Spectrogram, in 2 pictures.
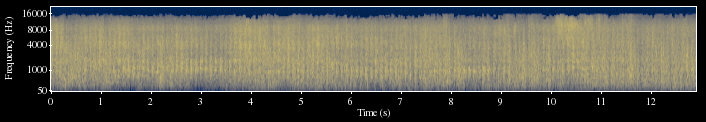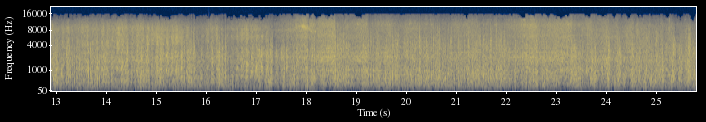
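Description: A train in motion: steady, loud wheel-and-rail running noise with no break.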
